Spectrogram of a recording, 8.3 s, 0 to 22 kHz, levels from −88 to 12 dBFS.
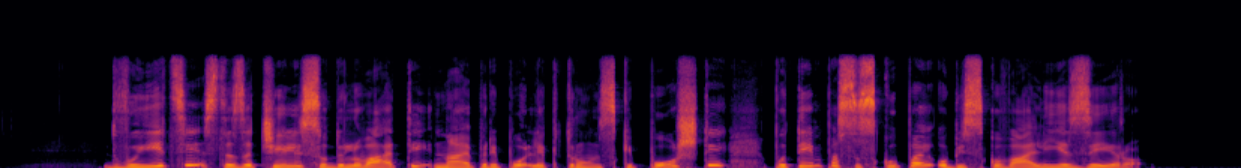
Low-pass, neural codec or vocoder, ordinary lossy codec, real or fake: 14.4 kHz; none; none; real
